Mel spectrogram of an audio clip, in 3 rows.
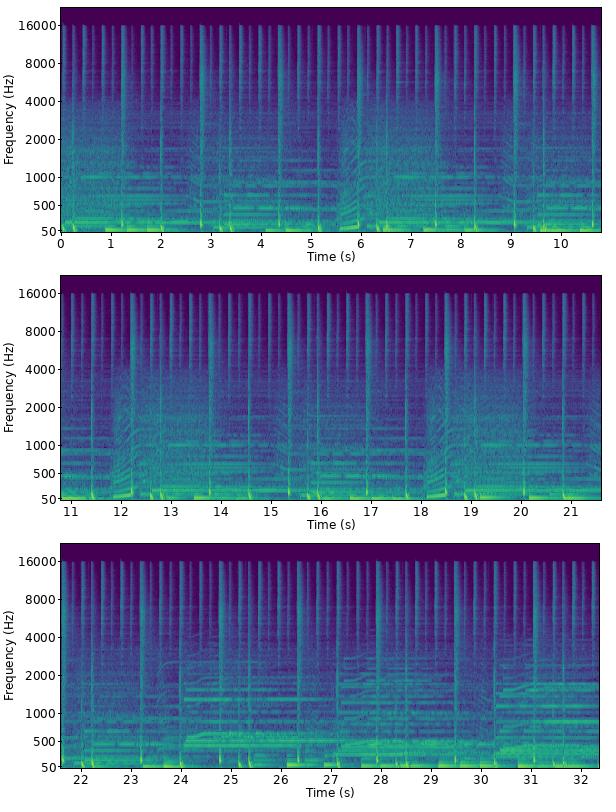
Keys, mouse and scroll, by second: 0.3 Tab, 0.4 `, 1.1 scroll down 2, 1.3 KP_7, 1.8 scroll up 1, 2.0 `, 2.8 `, 4.3 ctrl+r, 5.8 g, 6.5 right click, 6.7 g, 6.9 right click, 7.1 ctrl+z, 7.8 ctrl+r, 8.8 `, 9.6 ctrl+z, 10.3 click, 10.6 `, 13.2 click, 13.8 alt+a, 14.4 ctrl+r, 14.7 click, 15.5 `, 16.1 scroll up 1, 16.8 ctrl+z, 17.1 click, 17.9 shift+click, 18.5 j, 20.3 click, 24.5 ctrl+shift+b, 25.7 click, 25.9 shift+click, 27.0 alt+a, 27.3 click, 27.7 shift+click, 28.5 click, 28.6 shift+click, 29.1 alt+m, 29.7 ctrl+r, 30.9 click.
